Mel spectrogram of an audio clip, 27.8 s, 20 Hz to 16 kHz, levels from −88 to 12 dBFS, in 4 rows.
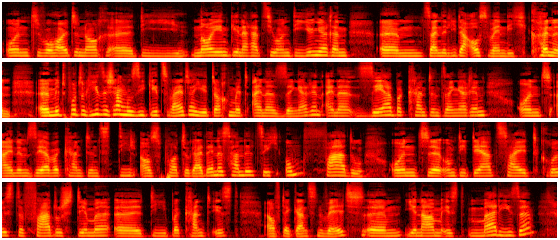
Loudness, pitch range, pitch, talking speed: -24 LUFS, 185-215 Hz, 195 Hz, 135 wpm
